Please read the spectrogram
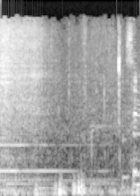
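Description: Acoustic guitar background music ending, its last chord ringing out and fading over the first second and a half, followed by wind on the microphone and some rustling.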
